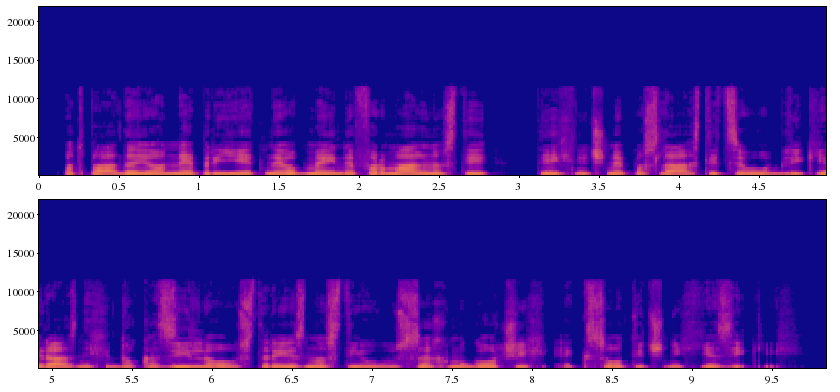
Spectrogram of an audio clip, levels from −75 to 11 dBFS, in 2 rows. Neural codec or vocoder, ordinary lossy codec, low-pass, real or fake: vocoder, 24 kHz, 100 mel bands, Vocos; none; none; fake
